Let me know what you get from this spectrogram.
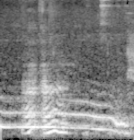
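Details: A domestic cat, cornered by dogs that just want to play with her, gives a drawn-out, wavering yowl, a low moaning protest at dogs she dislikes.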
